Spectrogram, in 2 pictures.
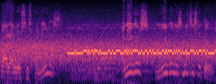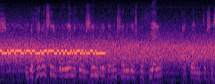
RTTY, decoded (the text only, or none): PORTUGUES, MATEMATICA,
